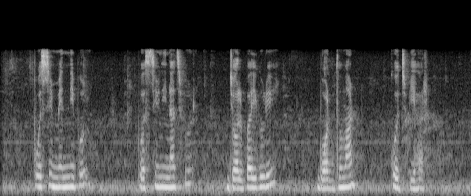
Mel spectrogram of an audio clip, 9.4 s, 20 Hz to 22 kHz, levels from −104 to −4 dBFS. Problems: continuous background conversations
